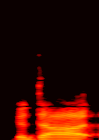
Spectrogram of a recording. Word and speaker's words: Godot: It's spelled Godot, Godot, and it has a really active community.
